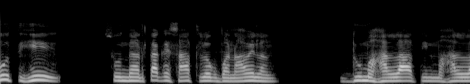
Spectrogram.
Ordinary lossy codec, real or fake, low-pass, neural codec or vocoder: none; real; 7.2 kHz; none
